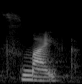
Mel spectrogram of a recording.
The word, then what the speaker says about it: Smythe: in Toronto Canada right Smythe Street some people pronounce it Smith and some people pronounce it Smythe the most important thing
